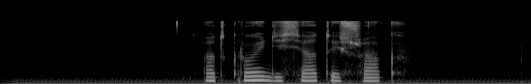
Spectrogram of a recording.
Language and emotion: Russian, sad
